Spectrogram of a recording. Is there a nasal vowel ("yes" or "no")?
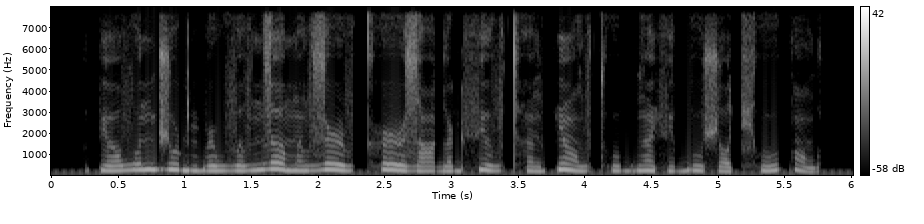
yes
